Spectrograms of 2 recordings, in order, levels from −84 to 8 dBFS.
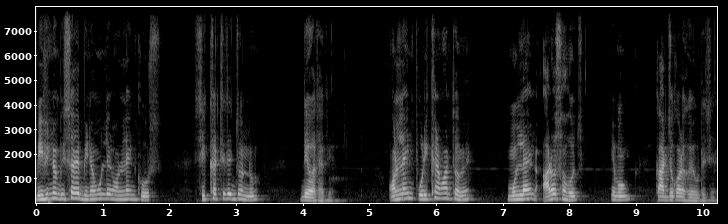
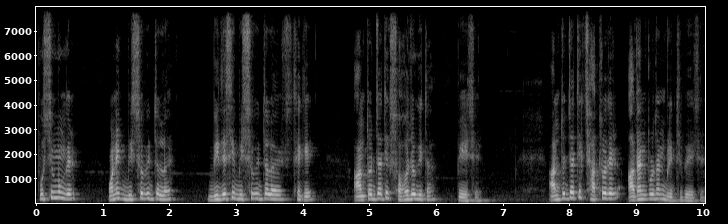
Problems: background sounds at intervals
